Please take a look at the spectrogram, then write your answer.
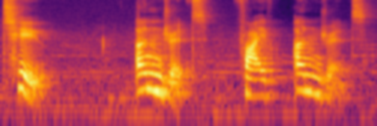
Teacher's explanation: he also didn't pronounce the word hundred with the letter h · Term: not pronouncing the letter h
